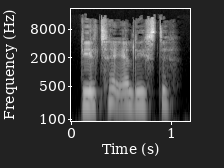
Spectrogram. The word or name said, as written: deltagerliste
